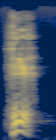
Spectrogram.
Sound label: Attack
